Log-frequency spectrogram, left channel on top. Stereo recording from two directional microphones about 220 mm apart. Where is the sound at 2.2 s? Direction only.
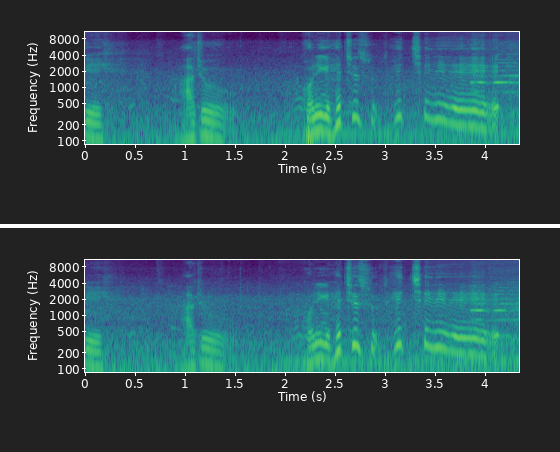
15° left (ahead or behind).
